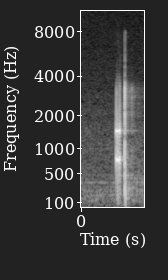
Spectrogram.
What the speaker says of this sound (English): follow the prompts to unmute by pressing *6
